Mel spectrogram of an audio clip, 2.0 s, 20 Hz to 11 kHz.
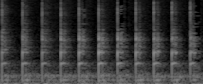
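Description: Keychron Q2 mechanical keyboard being typed on rapidly, a steady run of about eight keystroke clacks a second. The aluminium case gives each stroke only a little ping.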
